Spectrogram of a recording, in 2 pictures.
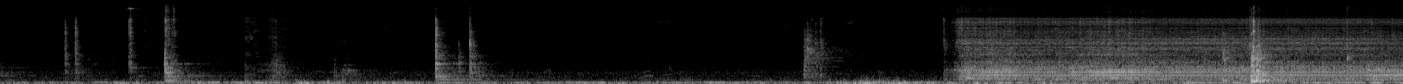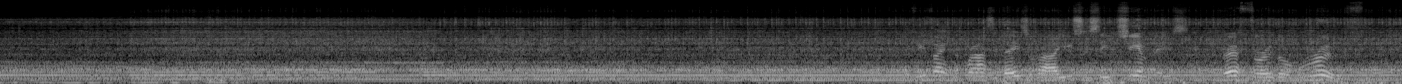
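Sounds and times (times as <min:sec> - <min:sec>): electric fuel pump humming: 0:09.4 - 0:28.0.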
